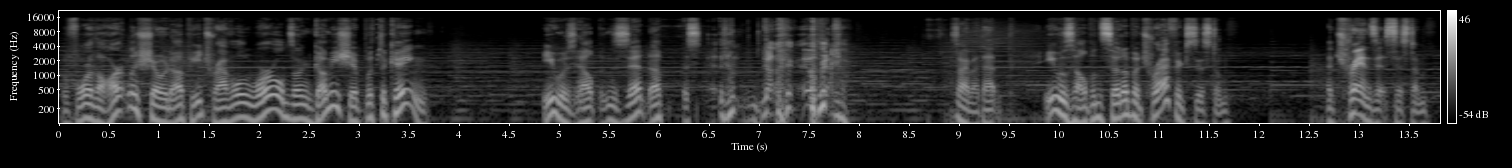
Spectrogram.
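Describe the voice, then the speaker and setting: A man's voice: medium pitch, sing-song, moderate pace, a little mellow, soft background music. A man casually commenting while he plays a video game on a live stream. He explains things as he goes and reads the game's text aloud.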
